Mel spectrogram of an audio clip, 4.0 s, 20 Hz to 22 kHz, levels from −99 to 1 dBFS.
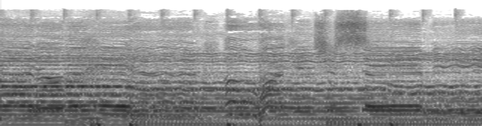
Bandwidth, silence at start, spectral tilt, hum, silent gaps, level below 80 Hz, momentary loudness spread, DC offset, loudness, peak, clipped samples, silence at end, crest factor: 16.5 kHz; 0 s; -4 dB/octave; none; none; -34 dBFS; 6 LU; under 0.1%; -20 LUFS; -6 dBFS; under 0.1%; 0 s; 14 dB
